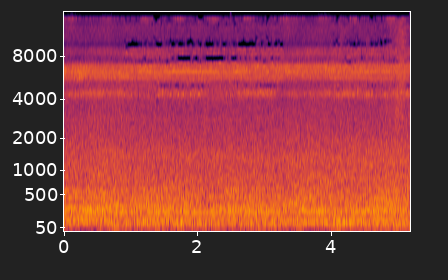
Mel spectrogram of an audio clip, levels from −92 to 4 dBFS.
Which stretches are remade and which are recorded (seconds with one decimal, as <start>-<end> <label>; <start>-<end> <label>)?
0.0-0.9 remade; 0.9-3.3 recorded; 3.3-4.0 remade; 4.0-5.2 recorded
